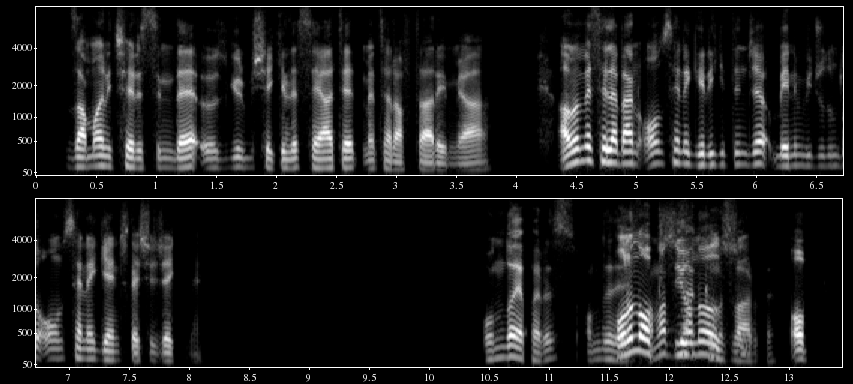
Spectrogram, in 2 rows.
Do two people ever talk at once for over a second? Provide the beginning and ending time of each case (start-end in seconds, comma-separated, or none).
11.5-12.9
